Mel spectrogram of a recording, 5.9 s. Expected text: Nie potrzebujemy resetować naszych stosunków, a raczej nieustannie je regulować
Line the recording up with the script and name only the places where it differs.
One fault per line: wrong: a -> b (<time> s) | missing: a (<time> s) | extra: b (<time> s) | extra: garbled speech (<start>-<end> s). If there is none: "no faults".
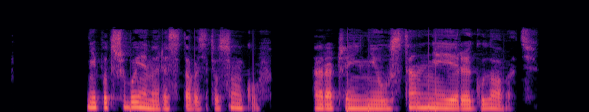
missing: naszych (2.1 s)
